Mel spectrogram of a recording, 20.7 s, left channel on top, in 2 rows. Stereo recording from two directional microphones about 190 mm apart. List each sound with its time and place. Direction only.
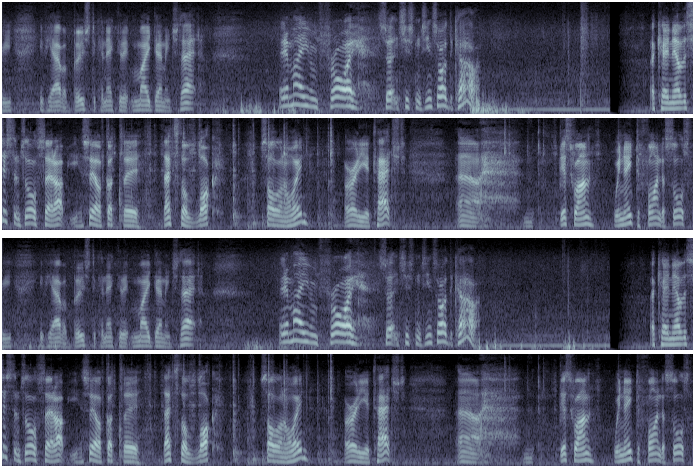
0.5 s speech: 20° left (ahead or behind)
4.1 s speech: 5° left (ahead or behind); by 7.1 s 25° left (ahead or behind)
9.7 s speech: 5° left (ahead or behind)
